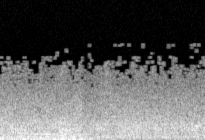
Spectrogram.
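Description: A stage pyrotechnic effect going off: a deep, noisy rumble that cuts off abruptly about a second in, leaving a quieter outdoor hiss.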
